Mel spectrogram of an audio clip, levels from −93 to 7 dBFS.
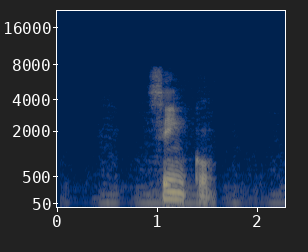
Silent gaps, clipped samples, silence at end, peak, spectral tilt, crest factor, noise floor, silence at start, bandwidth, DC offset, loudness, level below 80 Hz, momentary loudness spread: none; under 0.1%; 0.7 s; -18 dBFS; -5 dB/octave; 22 dB; -67 dBFS; 0.45 s; 8 kHz; under 0.1%; -36 LUFS; -60 dBFS; 20 LU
